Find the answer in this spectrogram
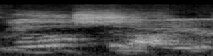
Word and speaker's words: Wilshire: It's Wilshire. And when I'm trying to order pizza, it's like nobody knows. His victims, the other. And I say it's between Sunset and Santa Monica. They're like, you mean Wilshire?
